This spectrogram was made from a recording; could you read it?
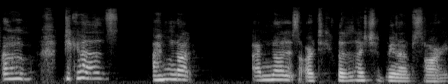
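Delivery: tearful, halting, crying speech.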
